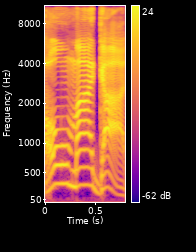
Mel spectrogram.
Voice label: "amazing", US Sports

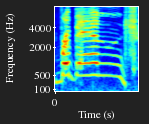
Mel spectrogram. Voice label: "revenge", Brooklyn; Worms Armageddon

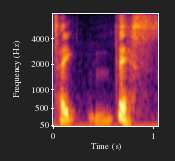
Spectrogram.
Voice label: "dragon punch", Speech; Worms Armageddon

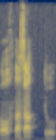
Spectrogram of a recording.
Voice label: "incoming", Finnish; Worms Armageddon

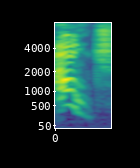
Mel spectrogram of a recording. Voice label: "ouch", Smooth Babe; Worms Armageddon

